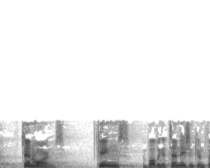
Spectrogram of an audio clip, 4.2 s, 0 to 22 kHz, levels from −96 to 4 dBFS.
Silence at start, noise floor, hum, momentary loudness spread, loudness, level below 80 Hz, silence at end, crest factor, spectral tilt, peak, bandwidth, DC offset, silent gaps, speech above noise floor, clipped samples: 0 s; -58 dBFS; none; 20 LU; -20 LUFS; -64 dBFS; 0 s; 18 dB; -6 dB/octave; -4 dBFS; 6.6 kHz; under 0.1%; none; 38 dB; under 0.1%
